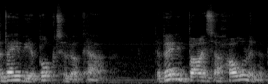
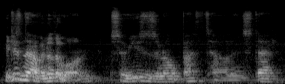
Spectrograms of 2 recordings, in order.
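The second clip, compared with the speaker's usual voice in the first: ordinary delivery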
